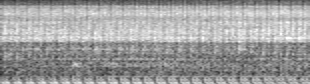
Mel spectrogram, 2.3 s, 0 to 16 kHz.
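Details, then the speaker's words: 2023 Yamaha Rmax side-by-side just after engine rebuild, first run before clutches fitted: even, steady idle with regular low firing pulses about ten a second, no knocks or misses; rebuilt engine running smooth and healthy. "Man, that sounds so smooth. I can't tell you how nervous I was about that working. still running real good."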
